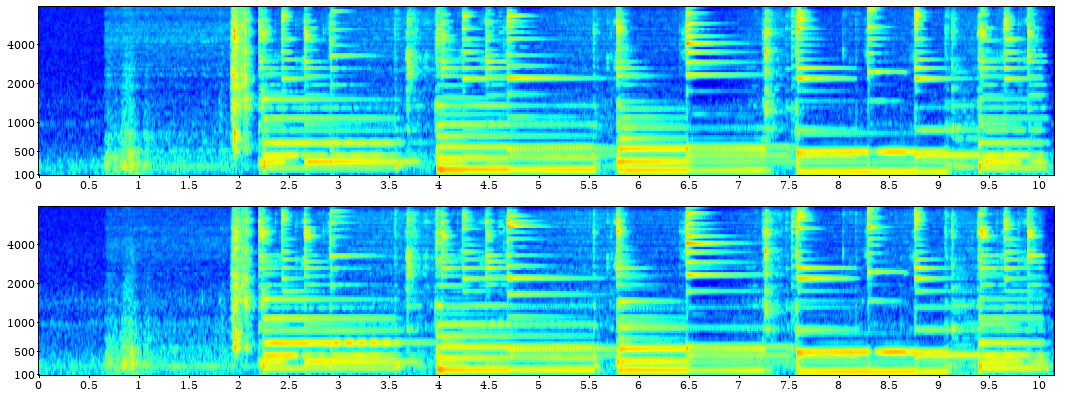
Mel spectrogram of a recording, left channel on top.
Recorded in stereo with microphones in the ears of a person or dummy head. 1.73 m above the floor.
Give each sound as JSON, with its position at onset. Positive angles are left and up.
{"t": 0.7, "sound": "a camera shutter", "side_deg": 85, "distance_m": 3.5}
{"t": 2.2, "sound": "a guitar", "side_deg": -10, "distance_m": 0.9}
